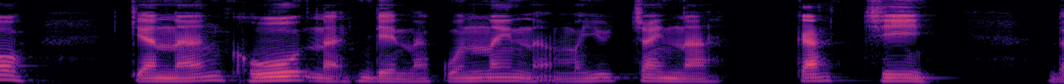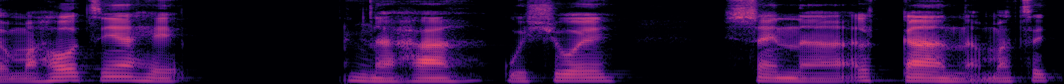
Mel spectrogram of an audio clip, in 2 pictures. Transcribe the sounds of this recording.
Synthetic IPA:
o˦ | kja˧nã˨ŋ˦khuː˦ʔnã˨ʔnndʲe˨nã˨kʷi˨nə̃˦j̃nã̰˨ʔmã˧juː˦t͡ʃə̃˧j̃nã˧ | ka˦t͡ʃiː˧ | nd̪o˨ʔmã˧ɦo˦˨ʔt͡sʔj̃ã˦ɦe˧˨ʔ | nã˨ʔɦa˧kʷi˨ʃwe˦ | ʃə̃˧j̃nã˨a̰˦lkã˧nã̰˨ʔmã˧t͡se˦j

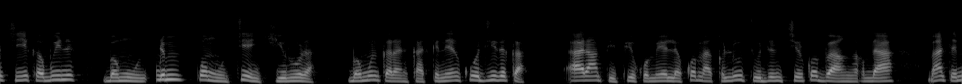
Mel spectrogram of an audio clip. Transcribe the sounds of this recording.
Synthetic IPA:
t͡ʃi˨˦i˦ka˧ɓʷi˦ni˦ | ba˨mu˨nɗɨ˦mko˦mu˨nte˦˨ŋ̩˨kʲi˨ɾu˦ɾa˨ | ba˨mu˦nka˨ɾa˨nka˨t̚kɨ˨ne˦nko˦di˦ɾɨ˦ka˨ | a̰˦ɾa˦ŋpi˨pi˦ko˨m˨je˧le˨ko˦ma˨kɨ˨lu˦tu˨dɨ˧mt͡ʃi˧ɾko˦ba˨ŋa˨kda˨˦ | ma˦nte˨m

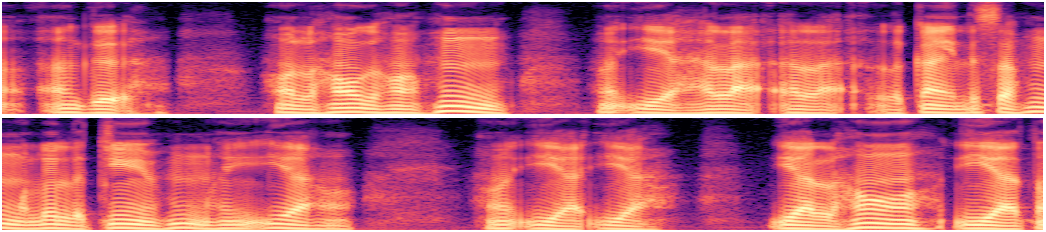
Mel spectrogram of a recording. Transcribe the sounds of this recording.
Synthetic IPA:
ã̰˧ɡə˨ʔ | hõ˧la˨ɦõ˦ɡa˧ɦõ˧mũː˦˨ | hõ̰˧ja˨a˧la̰˨ʔha˧la̰˨ʔla˨kã˧j̃lə̰˦sa˧mmũː˦˨lə˦la˨t͡ʃĩː˦˨mũː˦˨ɦə̃˧ʔja˧˨ɦõ̰˧ | hõ̰˧ja˨ʔja˨ | ja˨la˨ɦõ˦ʔja˨t̪õ˧

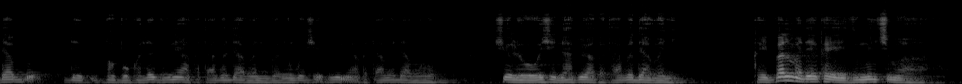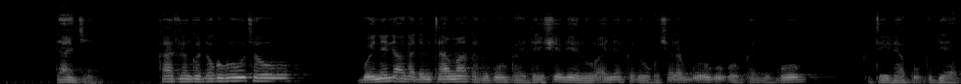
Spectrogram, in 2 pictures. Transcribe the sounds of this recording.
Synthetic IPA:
da˦˨˦ | da˨ba˨bo˨kʷa˨la˦du˦ni˦ja˨ka˨ta˦ba˦da˨ma˨ni˨ba˨nu˦ŋɡo˦ʃḛ˦du˦nḭ˦ja̰˨ka˨ta˦ba˦da˨mu˦ɾu˦m | ʃe˦˨ɾa˨wa˨wa˦ʃ̬i˦˨la˦pi˦wa˨ka˨ta˦ba˦da˨ma˦ni˨ | ka˨i˨ba˦lma˨da˦ka˨i˨zu˦mu˦nt͡ʃi˦ma˨ | d̥a˦nd͡ʒḭ˨ | ka˨fi˦ŋka˨do˦ko˦ba˦wu˦ta˦wo˦ | bo˨i˨˦ne˦n˦a˨ka˨ɗu˦mta˦ma˦ka˨du˨ko˦ka˨i˨da˦ʃe˦la˨no˨˦a̰˦ɲa˦ka˨do˨ko˨ʃa̰˦ɾʔa̰˦ɡo̰˦ɾ̰ko̰˦ko˨ka˨ldu˨ko˦ | ku˨ta˨la˨pu˦ki˨da˨ja˨

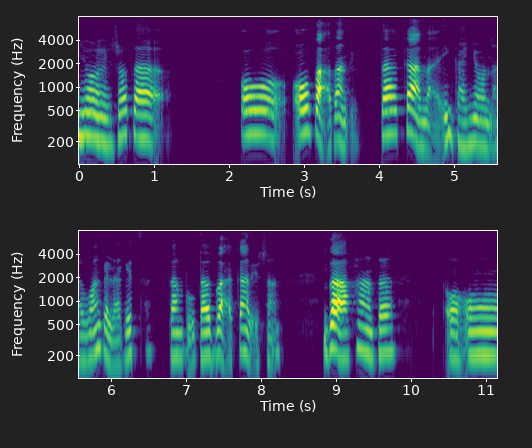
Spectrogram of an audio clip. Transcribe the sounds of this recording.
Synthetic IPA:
ɲõ˦˨e˨ʐo˦t̪a˧ | o˦o̰˦ða˦˨ʔa̰˨ða˦˨nɾḭ˨ | t̪a˦ka˦˨nã̰˨˧i˧ŋka˨ɲõ˧nã˨˧a˦ŋhe˧la˨ɣe˦t͡sa˦ | t̪a˧nɾu˨t̪a˧ða˦ʔa̰˧kã˦˨ɾḭ˨ʂã̰˧˨˧ | nd̪a˦a˧hã˦˧t̪a˦ | o˧õ˧

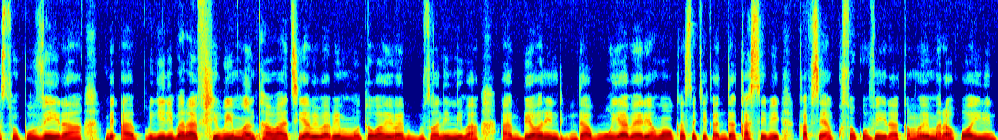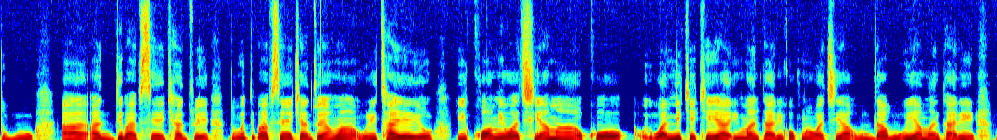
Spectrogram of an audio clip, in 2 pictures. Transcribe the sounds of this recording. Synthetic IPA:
sũ˨ku˦vĩ˦i˧ɾa˦˨a˨ji˧ɾi˧ba˦ɾa˧fʲĩ˧wi˦mã˨n˨ta˧wa˦˨ti˨ja˧be˧˨ba˧be˦mu˦to˦ba˧be˨ba˨bi˧bu˨zʷa˨nĩ˦nĩ˧ba̰ː˧˨be˨o˦ɾi˧da˨bu˧ja˨be˧˨ɾi˦a˦wa˦ka˦sa˧ke˧ka˨da˨ka˨sĩ˧be˧ka˨psĩ˨a˧ku̥˦sũ˦ku˧vĩ˦i˧ɾa˧ka˨ma˦be˦ma˧ɾa˧ho˦ji˦ɾi˨du˧bu˧a˧a̰˨di˦ba˨psẽ˨ja˨kʲa˧d͡zu˦e˧du˦bu˦di˦ba˨psẽ˧ja˨kʲa˧d͡zʷe˦ja˨hwa˦ṵ˨ɾi˧t͡sa˦je˧jo˨i˦˧kʰʷo˨˦mi˦wa˦t͡ʃi˨ja˦ma˧kʰo˦wa˨nĩ˧kʲe˨kʲe˦ja˧ḭ˦ma˧nta˨ɾi˦ko˦ku˦ma˧wa˨t͡ʃi˧ja˧u˦da˦bu˧˦ja˨ma˧nta˨ɾi˦

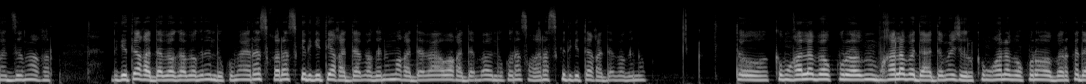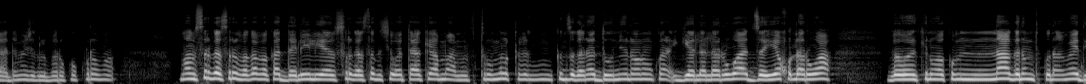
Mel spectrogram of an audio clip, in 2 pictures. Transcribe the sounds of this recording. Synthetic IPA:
a˨d͡za˦ma˦ɣa˨ɾ | di˨ɡi˨ta˦ɣa˨da˨ɓa˨ɡa˨ɓa˨ɡi˦du˨ku˨ma˦jɾa˦sɣa˨ɾa˦ski˦dɡi˨ta˦ɣa˨da˨ba˨ɡni˦ma˦ɣa˨da˨ɓa˦wa˦ɣa˨da˨ɓa˦ndu˨ku˦ɾa˦˨ɣa˨ɾa˦ski˦dɡi˨ta˦ɣa˨da˨ba˨ɡni˦ | to˨ku˨m˨ɣa˨la˦ba˦ku˦ɾa˦˨ɣa˦la˦ba˦da˨da˨ma˦ʒɡi˨lku˦m˨ɣa˦la˦ba˨ku˦ɾa˦ma˨ba˨ɾka˦da˨da˨ma˦ʒɡi˨lba˨ɾkʷa˦ku˦ɾa˦ma˨ | ma˦m˨si˦ɾɡa˨si˦ɾva˨ka˦va˨ka˦da˨li˦li˦ja˦˨si˦ɾɡa˨si˦ɡt͡ʃi˦wa˨ta˦ki˦ja˦ma˨mu˨lftu˦ɾmu˦lkkzi˨ɡa˨na˦du˨ni˦na˦ɾu˦˨ɡa˨la˨la˨ɾwa˦d͡za˨i˨ja˦xu˦ɗa˦ɾwa˦ | ba˨wa˨ŋki˦n˦wa˨ku˦mna˦ɡa˨nu˦m˦tu˨ku˨na˨ma˦d

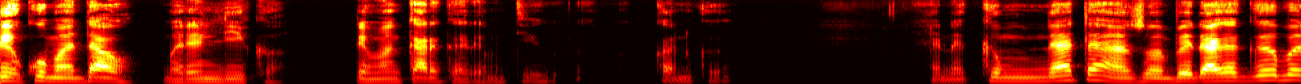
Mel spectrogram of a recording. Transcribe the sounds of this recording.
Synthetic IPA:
ɾe˨ko˦ma˦n˦da˦u˨ma˨ɾe˦n˦li˦kə˨ | de˨ma˦nka˦ɾkə˨ɾḛ˨m˨ti˦˨ | ka˦n˦kə˨ | a̰˨na̰˨ki˨mna˦ta˦a˨n˨s̬o˨be˨da˨ka˦ɡə˦ba˦

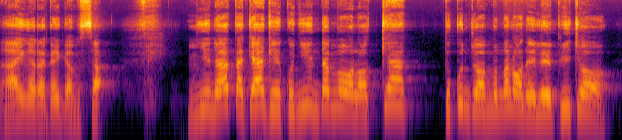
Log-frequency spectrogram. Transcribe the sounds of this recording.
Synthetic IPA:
a̰˨ɪ˦ŋa˨ɾa˨ka˦jŋɡa˨msa˦ | ɲɪ˨na˨˦ta˨kɪ˦a˦k̬ɪ˨kʊ˨ɲi˦nda˦mɔ˦wɔ˨lɔ˨kɪ˦a˦k̚ | tu˨ku˦nd͡ʒɔ˨mɪ˨ŋa˦lɔ˨ne˨le˨pi˦t͡ʃɔ˦˨

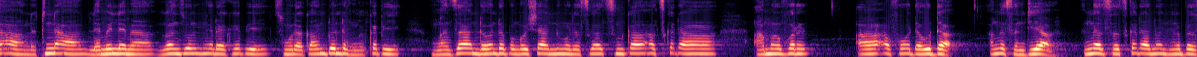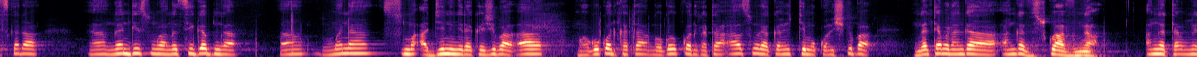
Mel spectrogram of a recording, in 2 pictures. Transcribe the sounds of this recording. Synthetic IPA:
a˦a˨na˨ti˦na˦a˨la˨me˦la˨m˨a˨ŋɡa˦nzu˦n˦ŋi˦da˨ka˦bi˦su˨ŋu˨da˨ka˦n˦do˦n˦du˨vŋɡa˨ka˦bi˦˨ŋɡa˨nza˦nda˨wa˦n˦da˦ba˨ŋɡa˦ʃa˦˨ni˦ŋa˨na˨ska˦si˦n˦ka˦t͡ska˦da˦ | a˨ma˦va˦ɾ | a˦a˦fa˦wa˦da˨wu˦da˨a˦ŋɡa˨sa˨ndi˦ja˨˦na˦˨a˦ska˦da˨na˦da˨na˦ba˨ska˦da˦ | ŋɡa˦n˦di˦su˦ŋɡa˨ŋɡa˦si˦ɡa˦bu˨ŋɡa˨˦ | ma˦na˦su˦ma˨ʔa˨di˦ni˦ŋi˨da˨ka˦˨ʒi˦ba˨a˦ŋɡa˨ɡo˦kʷa˦n˨ka˨ta˦ŋɡa˨ɡa˦ka˦n˨ka˨ta˦a˦su˦ŋ˦da˨ka˦ti˦ma˨kʷa˨n˨ʃi˦ki˦ba˨ | ŋɡa˦lta˦ma˨na˦ŋɡa˦a˦ŋɡa˨vi˨su̥˦kʷa˨vi˨ŋa˨ | a˦ŋɡa˨ta˦

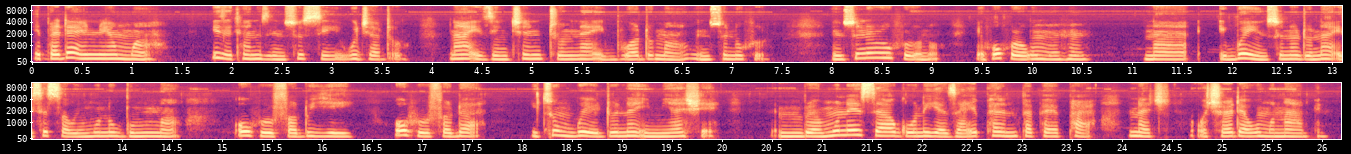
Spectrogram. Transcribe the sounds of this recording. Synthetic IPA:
ɛ˨pʰa˨dɛ˦˨˦nʊ̃˦a˦mʊ̃˨a˨ | i˦d͡zi˨kʰã˦n˦d͡zɪ˨n̩˨su˦si˨wu˦d͡ʑa˨dʊ˨ | nã˦ḛ˨d͡zĩ˨ɲ˨t͡ɕʰɪ̃˦n˦tʰũ˦mnã˦ḛ˨bu˨a˨dʊ˦mãː˨n̩˨su˦nʊ̃˦hṵ˨ɾ | n̩˨su˦nʊ̃˦ɾʊ˦hu˨ɾnʊ̰̃˨ | ɛ̰˨hʊ˦hʊ˨ɾwʊ̃˦mʊ̃˨ɦʊ̃˦ | nã˨e˨bo˦i˨n̩˨su˦nʊ̃˦dʊ˨nã˦˨ʔɛ̰˨sɪ˦sa˨wi˨mʊ̃˦nʊ̃˦ɡũ˦mː˦ã˨ | ɔ˦hu˨ɾu˨fa˨dʊ˦je˨i˦˨ | ɔ˦hu˨ɾu˨fa˨dʊ˦a̰˨ | i˨tʰũ˦˨m˨bo˦e˨dʊ˦nã˦i˨mĩ˨a˦ɕᶣɛ̰˨ | m̩˨bɾɛ˨mʊ̃˦nʊ̃˦e˦sa˨a˦ɡʊ˨˦nʊ̃˦jɛ˨za˨ɪ˦pʰɛ˦n˦pʰɛ˦pʰɛ˦pʰa˦˨˦nã˨ | wɔ̰˨t͡ɕʰɪ˨ɾɛ˦dɪ˦ɛ˨wʊ˦mʊ̃˨nã˦a˨bɪ̃˨n

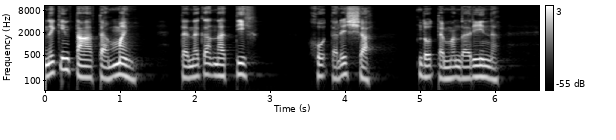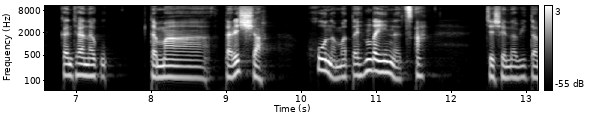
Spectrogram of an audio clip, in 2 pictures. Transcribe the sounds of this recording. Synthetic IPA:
nẽ˦ki˦nt̪ãː˨t̪ɛ˨mə̃˧ĩ˧ | t̪ɛ˨nã˧ka˦ʔnã˧t̪i˦ | ho˨ʔt̪ɛ˨ɾə˦ʃa˨ | nd̪o˨ʔt̪ɛ˨mã˧nd̪a˧ɾi˧nã˨ | ka˧nt̪ʲha˧nã˧˨ | t̪ɛ˨mã˧t̪ɛ˨ɾə˦ʃa˨ | huː˦nã˨mã˧t̪ə̃˧jnd̪ə˦i˦nɛ̃˨t͡sʔã˧ | t͡ʃe˧ʃẽ˨nã˧βi˧t̪a˧

